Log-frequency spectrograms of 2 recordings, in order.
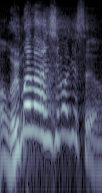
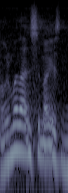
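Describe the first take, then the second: First: Loud, high preaching outburst; emphatic exclamation. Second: Much softer, dropping away; subdued aside. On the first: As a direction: exclaim it with force. Exclaims, then repeats it softly. (목청 높여 한탄하듯) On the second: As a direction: let it fall to a quiet echo. Soft repeat of the exclamation. (작게 읊조리듯) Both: Real, not acted.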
